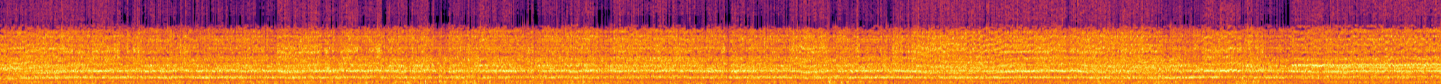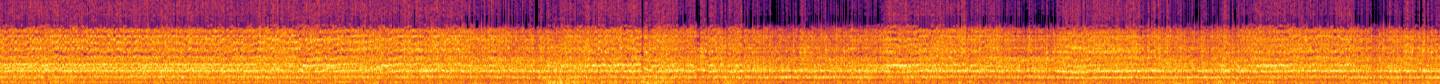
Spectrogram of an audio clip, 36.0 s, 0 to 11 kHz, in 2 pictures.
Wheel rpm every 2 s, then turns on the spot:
160, 230, 230, 230, 230, 230, 220, 220, 220, 210, 210, 220, 230, 230, 230, 230, 230, 230.
none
